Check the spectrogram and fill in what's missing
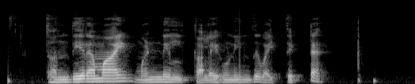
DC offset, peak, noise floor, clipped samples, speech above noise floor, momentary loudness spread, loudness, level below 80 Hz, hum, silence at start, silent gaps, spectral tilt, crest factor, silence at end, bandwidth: under 0.1%; -2 dBFS; -43 dBFS; under 0.1%; 24 dB; 14 LU; -20 LUFS; -56 dBFS; none; 0.1 s; none; -7 dB/octave; 18 dB; 0.4 s; 11 kHz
